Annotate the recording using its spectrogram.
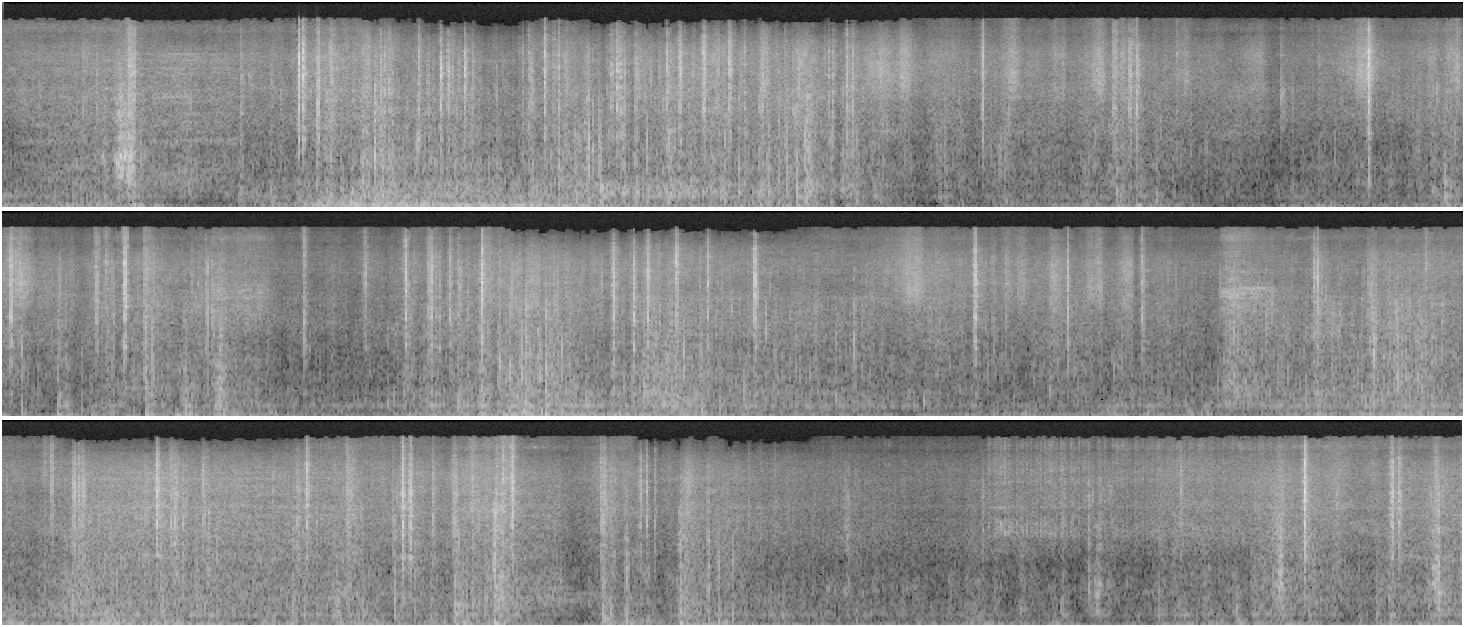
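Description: Mountain bike riding down a rough dirt and rock trail: tyres rolling over the ground with a steady run of rattles and knocks from the bike, in surges of heavier rumble.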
